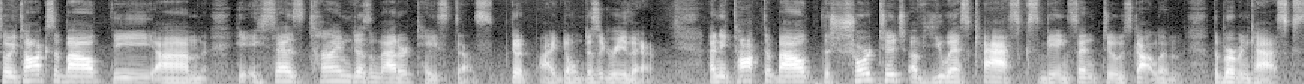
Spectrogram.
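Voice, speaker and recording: A man speaks very slowly in an American accent. His pitch varies in an ordinary way. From United States. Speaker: whisky reviewer. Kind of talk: solo product review. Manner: casual, with filler hesitations. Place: home room.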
